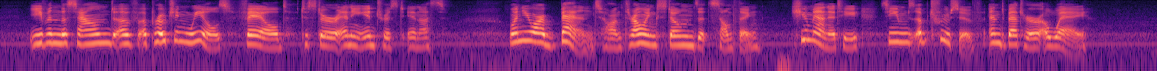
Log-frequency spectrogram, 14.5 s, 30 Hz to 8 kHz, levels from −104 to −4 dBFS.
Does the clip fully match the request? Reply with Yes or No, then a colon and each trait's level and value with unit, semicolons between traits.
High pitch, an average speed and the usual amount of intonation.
No: very high, 260 Hz; slow, 115 wpm; average, 4.0 semitones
